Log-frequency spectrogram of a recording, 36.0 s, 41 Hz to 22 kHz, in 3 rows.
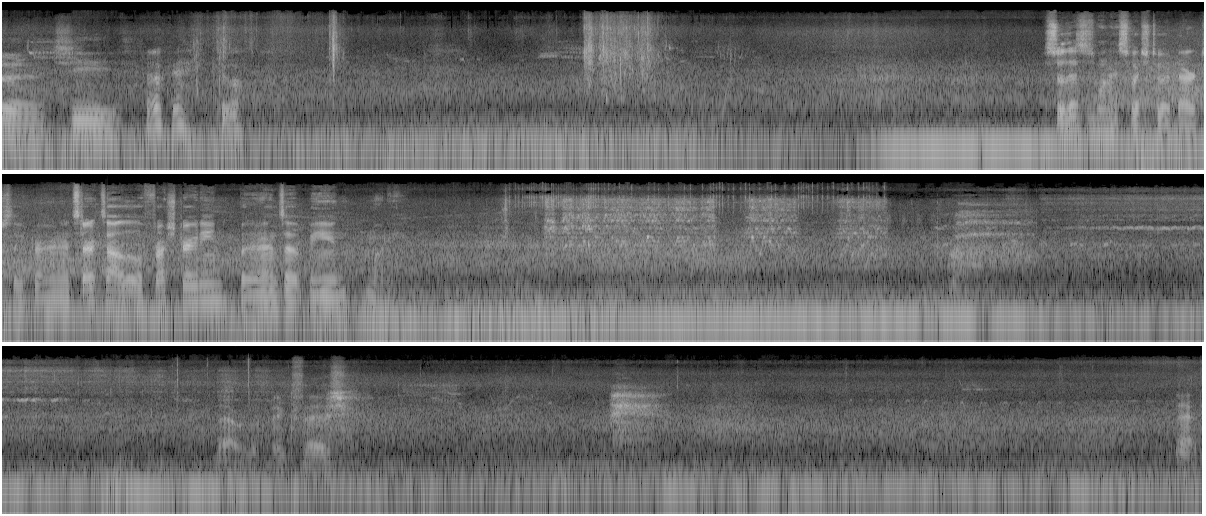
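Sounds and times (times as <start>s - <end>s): wind rumbling on microphone: 0.0s - 21.8s, 22.4s - 34.6s.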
